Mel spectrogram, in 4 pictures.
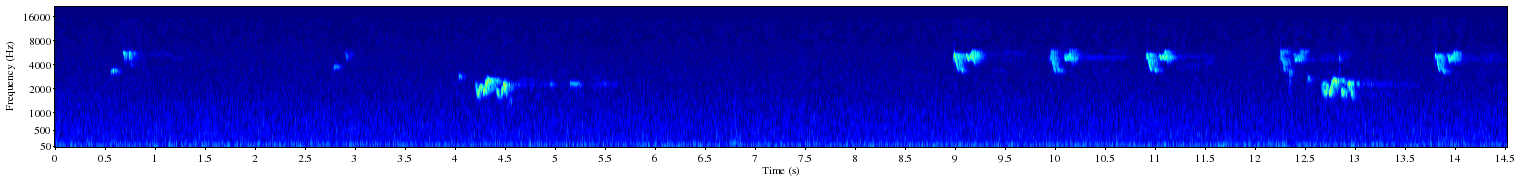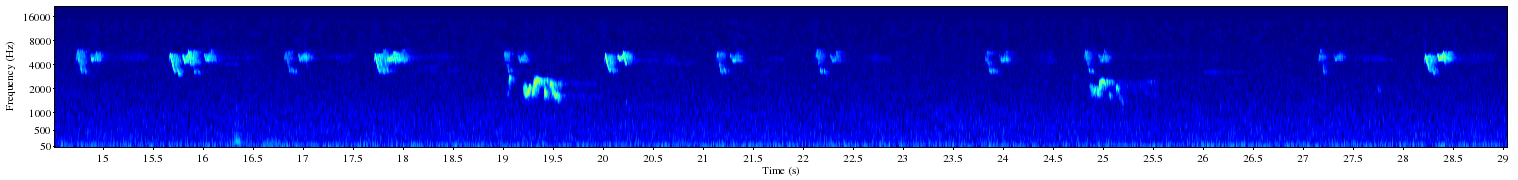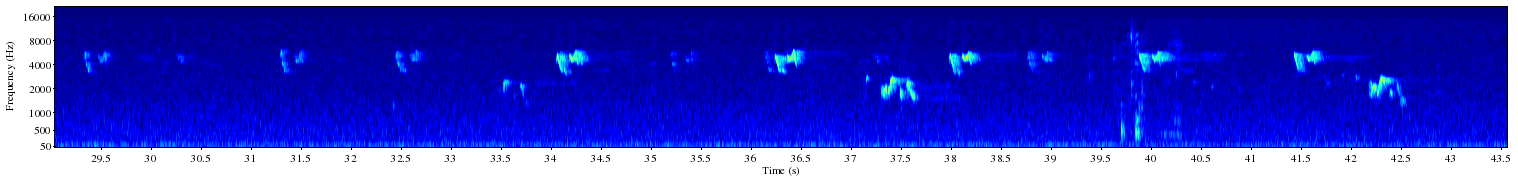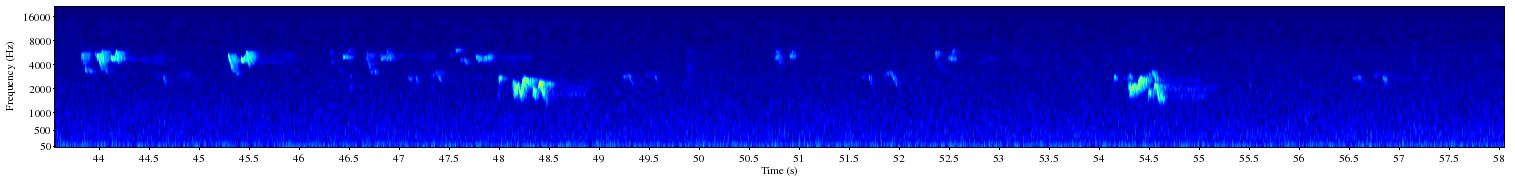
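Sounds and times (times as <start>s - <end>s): high falling bird call: 39.4s - 40.6s
lower falling bird call: 39.4s - 40.7s.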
